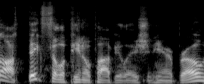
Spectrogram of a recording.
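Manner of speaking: normal talking voice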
